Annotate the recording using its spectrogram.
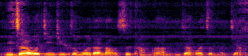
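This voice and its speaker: A woman's voice: lowish voice, very fast, vocal fry, muffled recording. Older woman telling a testimony. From Taiwan. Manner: animated, acts out quoted dialogue, laughs often. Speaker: preacher giving a testimony. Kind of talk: storytelling testimony sermon. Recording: recording with steady background noise.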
